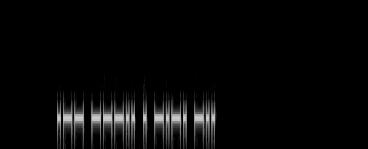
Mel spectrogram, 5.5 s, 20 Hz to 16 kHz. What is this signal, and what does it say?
Morse code, heard as a keyed tone, about 27 wpm, 700 Hz. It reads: W8ECD
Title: USA Call Signs - 5 Characters - Repeated 3x - 28wpm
